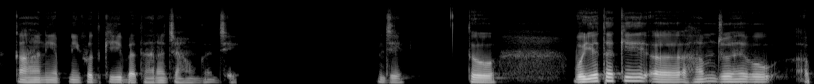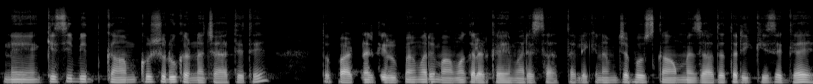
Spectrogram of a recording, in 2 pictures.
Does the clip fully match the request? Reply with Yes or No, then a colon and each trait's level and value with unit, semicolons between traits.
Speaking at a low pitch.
Yes: low, 105 Hz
